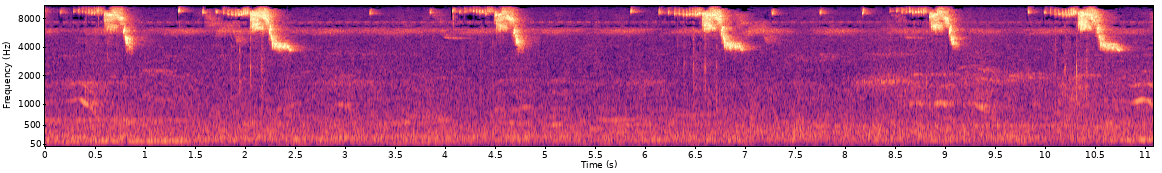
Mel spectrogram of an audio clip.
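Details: Blue-black grassquit competing in a singing tournament at Jacarepaguá, Rio de Janeiro, November 2017; short high buzzy downslurred phrases repeated about every two seconds, five in all, over soft background noise.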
